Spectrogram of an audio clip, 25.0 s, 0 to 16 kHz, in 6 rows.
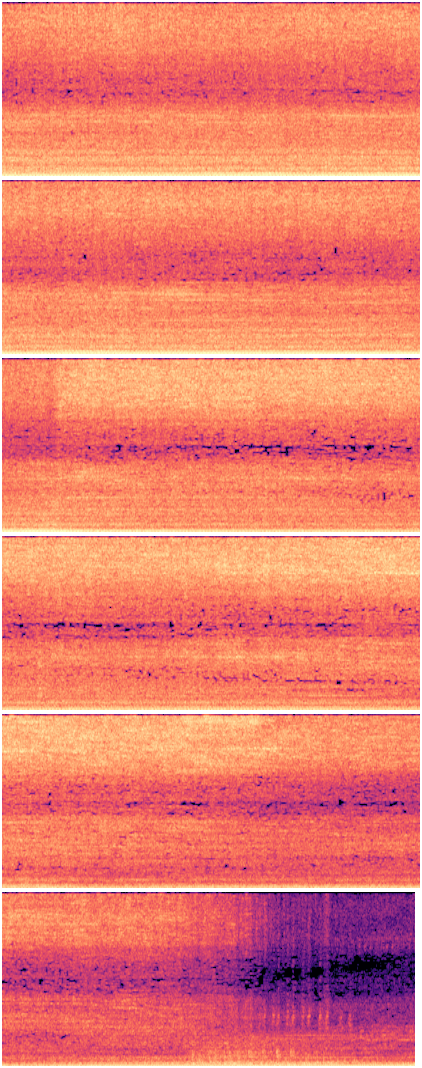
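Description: Wood-Mizer LT15 GO portable band sawmill running under load, its gas engine driving the band blade as the saw head is pushed by hand through a cant. The engine note shifts about nine seconds in and again a little past halfway, and the sound gets somewhat quieter near the end.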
